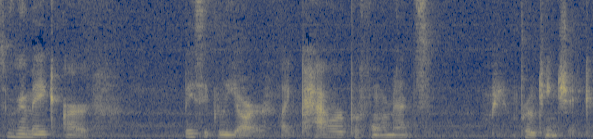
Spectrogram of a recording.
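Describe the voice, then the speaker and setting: A woman's very deep, low voice at a moderate pace with very wide pitch swings, with audible room echo and noticeable background noise. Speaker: fitness trainer and vlogger. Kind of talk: casual vlog narration. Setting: at home, early morning. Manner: whispering.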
